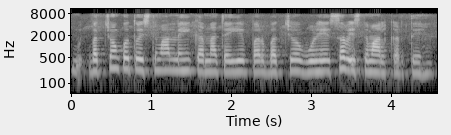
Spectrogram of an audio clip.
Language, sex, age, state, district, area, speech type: Urdu, female, 30-45, Bihar, Khagaria, rural, spontaneous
